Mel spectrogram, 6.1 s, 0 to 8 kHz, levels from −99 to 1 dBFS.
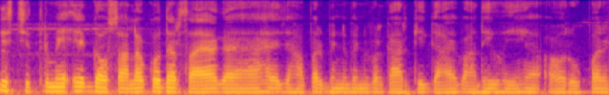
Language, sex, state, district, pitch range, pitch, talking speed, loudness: Hindi, male, Punjab, Pathankot, 110-120 Hz, 115 Hz, 195 wpm, -15 LUFS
